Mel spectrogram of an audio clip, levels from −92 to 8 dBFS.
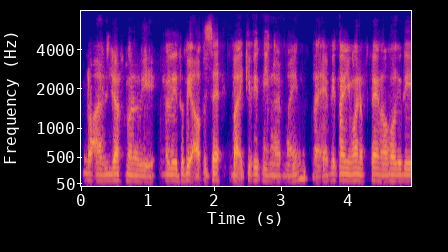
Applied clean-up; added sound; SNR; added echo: neural mask model Resemble Enhance denoiser.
